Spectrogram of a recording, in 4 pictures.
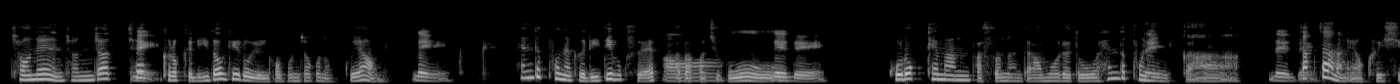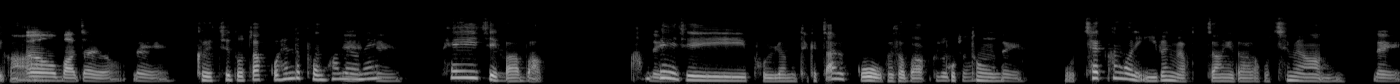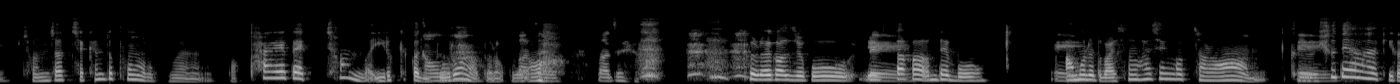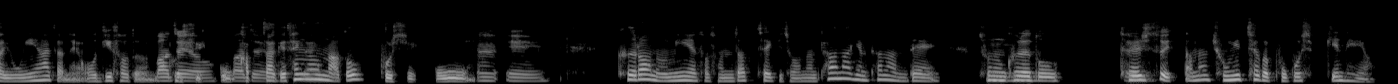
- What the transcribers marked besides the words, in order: other background noise; tapping; laughing while speaking: "어"; laugh; laughing while speaking: "맞아요"; laugh; tsk
- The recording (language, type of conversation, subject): Korean, unstructured, 종이책과 전자책 중 어느 쪽이 더 좋다고 생각하시나요?
- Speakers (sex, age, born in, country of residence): female, 35-39, South Korea, South Korea; female, 35-39, United States, United States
